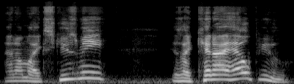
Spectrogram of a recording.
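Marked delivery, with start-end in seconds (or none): 0.4-1.1 taken-aback question, pitched much higher; high, incredulous comeback in a retelling; retold incredulous reply. Retold reply to driver's challenge. 2.0-2.9 imitating the driver's challenge, higher pitch; mock confrontational, voice raised in pitch; retold challenge.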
